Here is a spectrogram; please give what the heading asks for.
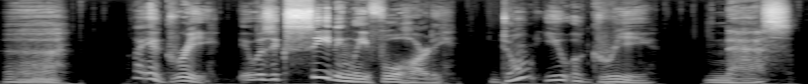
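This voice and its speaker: An actor playing a nervous, bewildered fantasy cleric with a hesitant, formal way of speaking. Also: male voice, medium pitch, wildly swooping pitch, slow, gravelly, exaggerated voice. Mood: uneasy.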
